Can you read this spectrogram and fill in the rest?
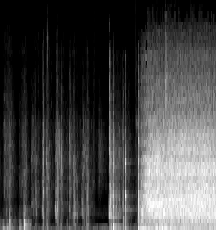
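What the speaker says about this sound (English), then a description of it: "Now just a quick blend in the blender and we can start cooking." Knocking and handling sounds lead into an electric blender that starts up loud and steady, whirring through banana pancake batter made with coconut cream.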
